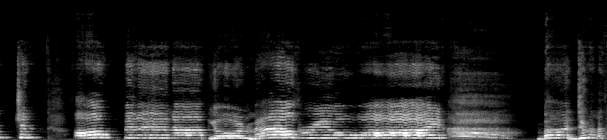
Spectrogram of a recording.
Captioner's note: gasp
